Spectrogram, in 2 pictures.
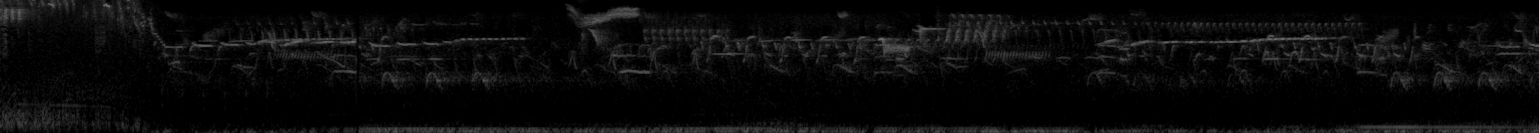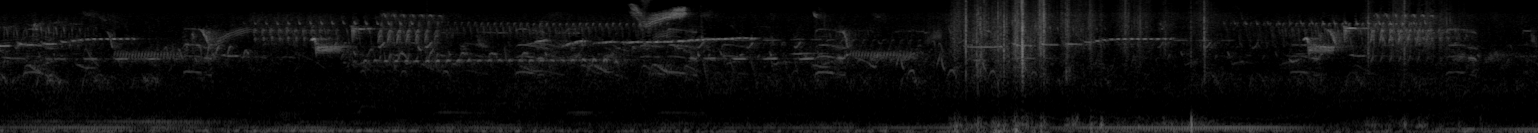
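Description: Songbirds chirping and singing in a continuous chorus over a low steady rumble, with a few sharp knocks near the end.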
